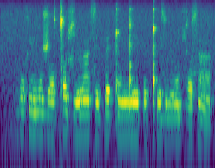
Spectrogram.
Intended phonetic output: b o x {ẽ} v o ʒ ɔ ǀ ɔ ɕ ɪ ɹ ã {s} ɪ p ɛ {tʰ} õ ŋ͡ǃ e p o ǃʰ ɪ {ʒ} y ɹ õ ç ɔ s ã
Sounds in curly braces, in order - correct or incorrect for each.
correct, correct, incorrect, incorrect

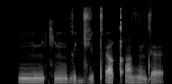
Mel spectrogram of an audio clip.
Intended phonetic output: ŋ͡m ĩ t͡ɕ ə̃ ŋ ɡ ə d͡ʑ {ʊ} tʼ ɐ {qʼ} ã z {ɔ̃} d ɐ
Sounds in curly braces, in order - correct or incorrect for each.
correct, correct, incorrect

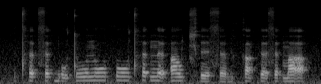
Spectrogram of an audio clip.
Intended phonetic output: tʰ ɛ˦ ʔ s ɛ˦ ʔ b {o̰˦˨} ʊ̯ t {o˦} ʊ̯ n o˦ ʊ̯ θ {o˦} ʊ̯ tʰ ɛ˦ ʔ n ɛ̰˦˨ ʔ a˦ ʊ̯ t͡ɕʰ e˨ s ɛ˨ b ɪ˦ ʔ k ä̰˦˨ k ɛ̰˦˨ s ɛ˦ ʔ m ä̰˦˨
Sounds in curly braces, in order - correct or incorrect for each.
correct, correct, correct

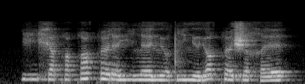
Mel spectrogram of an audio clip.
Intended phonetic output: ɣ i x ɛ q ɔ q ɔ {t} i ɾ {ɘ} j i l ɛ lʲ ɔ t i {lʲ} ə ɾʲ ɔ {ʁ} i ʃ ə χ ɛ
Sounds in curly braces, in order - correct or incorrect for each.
incorrect, incorrect, correct, incorrect

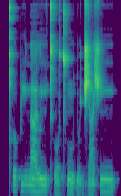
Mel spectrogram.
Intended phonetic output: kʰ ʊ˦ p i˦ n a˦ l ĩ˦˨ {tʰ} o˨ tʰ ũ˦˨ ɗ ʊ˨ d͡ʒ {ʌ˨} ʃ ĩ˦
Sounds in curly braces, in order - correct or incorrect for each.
correct, incorrect

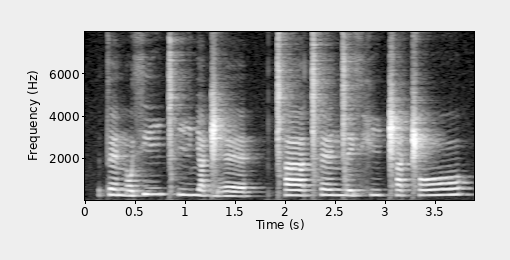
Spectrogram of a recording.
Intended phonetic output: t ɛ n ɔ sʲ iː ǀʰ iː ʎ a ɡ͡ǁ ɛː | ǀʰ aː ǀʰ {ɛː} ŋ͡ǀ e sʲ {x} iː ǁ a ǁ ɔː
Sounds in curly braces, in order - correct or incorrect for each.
correct, correct

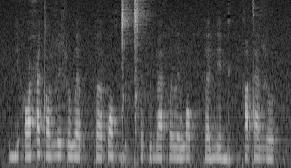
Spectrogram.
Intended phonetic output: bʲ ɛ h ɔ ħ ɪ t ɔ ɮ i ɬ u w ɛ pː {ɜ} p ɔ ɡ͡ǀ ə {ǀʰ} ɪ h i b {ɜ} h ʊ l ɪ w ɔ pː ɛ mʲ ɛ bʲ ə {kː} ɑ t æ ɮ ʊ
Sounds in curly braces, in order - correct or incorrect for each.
correct, correct, incorrect, correct

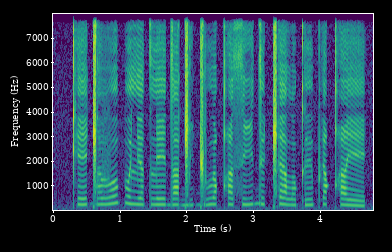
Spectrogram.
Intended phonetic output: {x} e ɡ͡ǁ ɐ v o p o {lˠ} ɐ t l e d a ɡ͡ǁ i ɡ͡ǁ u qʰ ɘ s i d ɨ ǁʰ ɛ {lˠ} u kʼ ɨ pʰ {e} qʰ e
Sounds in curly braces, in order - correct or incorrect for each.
incorrect, incorrect, correct, incorrect

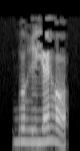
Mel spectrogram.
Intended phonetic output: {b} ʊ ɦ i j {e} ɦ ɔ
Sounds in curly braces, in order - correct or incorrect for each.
correct, incorrect

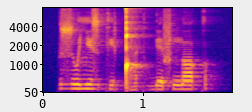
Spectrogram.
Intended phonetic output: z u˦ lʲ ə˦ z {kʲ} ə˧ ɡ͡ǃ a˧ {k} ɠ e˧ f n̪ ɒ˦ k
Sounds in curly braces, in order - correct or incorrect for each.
correct, correct

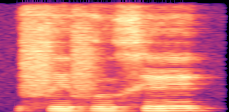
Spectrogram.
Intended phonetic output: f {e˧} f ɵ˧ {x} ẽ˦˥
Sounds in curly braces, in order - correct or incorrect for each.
correct, correct

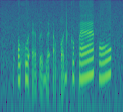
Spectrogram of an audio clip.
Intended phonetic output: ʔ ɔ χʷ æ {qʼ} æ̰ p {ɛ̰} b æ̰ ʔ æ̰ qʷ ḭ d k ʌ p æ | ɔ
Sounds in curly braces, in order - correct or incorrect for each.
incorrect, correct

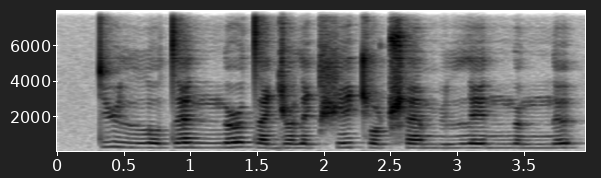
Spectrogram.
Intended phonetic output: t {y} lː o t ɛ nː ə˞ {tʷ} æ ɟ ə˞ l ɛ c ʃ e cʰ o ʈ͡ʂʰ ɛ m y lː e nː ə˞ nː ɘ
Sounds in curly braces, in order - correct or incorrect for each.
correct, incorrect

